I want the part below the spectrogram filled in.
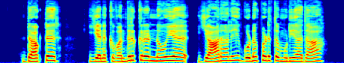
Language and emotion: Tamil, fearful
